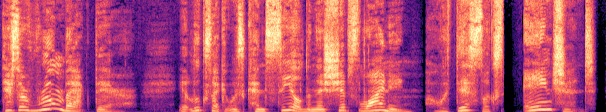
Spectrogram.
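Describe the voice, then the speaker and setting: A curious, plucky young woman detective from a video game, muses to herself as she works. Her voice sits fairly high and every word is clearly enunciated. The recording is close and dry, with no room sound. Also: sing-song, moderate pace, dry recording. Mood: curious, focused. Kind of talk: video game voice acting, thinking aloud.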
